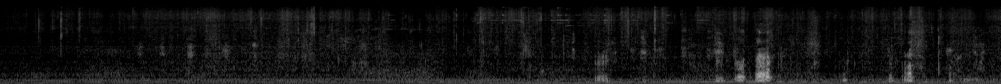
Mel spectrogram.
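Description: Small dachshund puppies at play giving a few short, separate yaps from about six seconds in, the loudest two close together just before eight seconds, over faint scattered clicks.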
